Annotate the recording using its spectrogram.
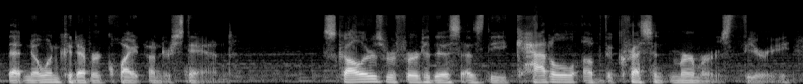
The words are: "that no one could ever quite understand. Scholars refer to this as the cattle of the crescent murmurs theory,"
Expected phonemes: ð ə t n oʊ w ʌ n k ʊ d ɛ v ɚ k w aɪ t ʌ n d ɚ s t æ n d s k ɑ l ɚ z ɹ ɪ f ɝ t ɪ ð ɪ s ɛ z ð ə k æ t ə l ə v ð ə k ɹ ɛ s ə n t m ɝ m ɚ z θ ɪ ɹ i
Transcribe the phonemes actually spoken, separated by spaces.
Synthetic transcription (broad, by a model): ð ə t n oʊ w ʌ n k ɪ d ɛ v ɚ k w aɪ t ʌ n d ɚ s t æ n d s k ɑ l ɚ z ɹ ɪ f ɝ t ɪ ð ɪ s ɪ z ð ə k æ t l ə v ð ə k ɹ ɛ s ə n m ɝ m ɚ z θ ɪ ɹ i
